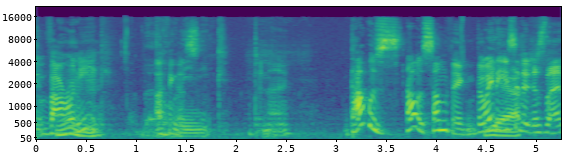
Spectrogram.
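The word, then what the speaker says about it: Véronique: They've got an accent on the E, like me, Veronique.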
